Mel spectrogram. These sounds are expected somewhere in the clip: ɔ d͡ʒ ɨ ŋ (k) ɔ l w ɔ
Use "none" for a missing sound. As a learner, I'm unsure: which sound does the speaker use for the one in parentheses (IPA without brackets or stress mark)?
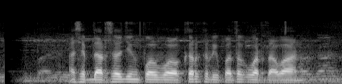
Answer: p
